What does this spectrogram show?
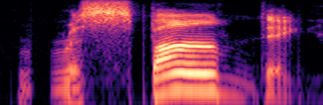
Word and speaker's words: responding: And also responding. Responding. Right. Not re, but r. Or responding. I'm still hearing re. Say responding. Responding. Yeah, it's a r.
